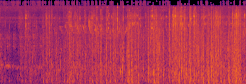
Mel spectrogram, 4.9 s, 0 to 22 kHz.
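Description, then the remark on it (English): Many cavalry horses' hooves clatter as the cavalry arrives after a journey across the desert, a dense, rapid clip-clop that steadily grows louder, the overlapping beats forming a rumbling, continuous gallop with no voices. “Less than 30 minutes later, the cavalry arrived, led by Hawk, Jasper Meeks, and a gnome-like man with flaming red hair and a face only a mother could love.”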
